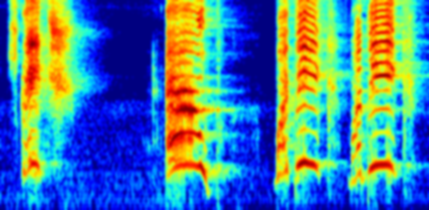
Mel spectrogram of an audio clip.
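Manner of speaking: very high parrot squawks; acted high bird cries of pain; distressed parrot. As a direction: squawk for help like a hurt parrot. Hurt parrot cries for help.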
